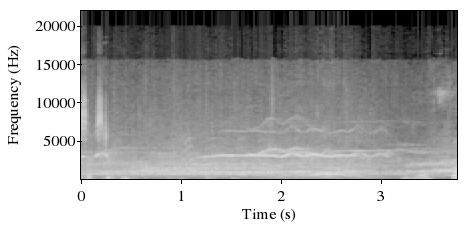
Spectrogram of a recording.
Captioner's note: theme music plays; raucous audience applause and cheering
